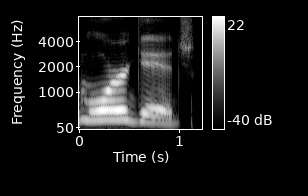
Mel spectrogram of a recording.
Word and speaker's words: mortgage: And they even pointed out the pronunciation that the T in mortgage is silent. A mortgage.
